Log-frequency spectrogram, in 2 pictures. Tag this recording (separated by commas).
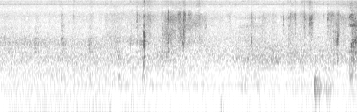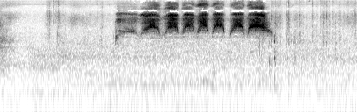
ferret dooking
